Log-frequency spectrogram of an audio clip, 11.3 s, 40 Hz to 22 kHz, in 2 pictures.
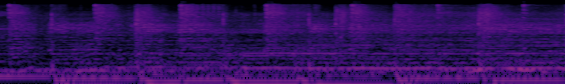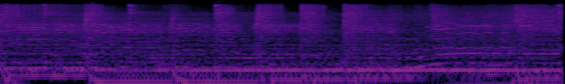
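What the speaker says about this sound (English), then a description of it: "Nigel Gregg with the Blackneck Golf, and I believe that's, oh yeah, Michael Strachan with the Audi S3." A Golf and an Audi S3 drag racing at Santa Pod fill the air with a continuous engine drone and steady low hum, then a rising pitch near the end as one car accelerates.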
